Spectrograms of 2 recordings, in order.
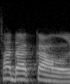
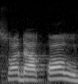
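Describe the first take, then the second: First: The middle consonant is a plain K sound. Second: The middle consonant is a deep Q sound. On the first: The speaker calls it wrong. "Sadakal berarti huruf K" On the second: The speaker calls it right. "Dia menggunakan qaf"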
